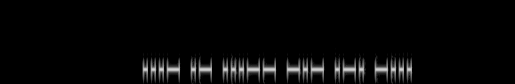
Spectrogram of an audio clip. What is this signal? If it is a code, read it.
Morse code, heard as a keyed tone, about 30 wpm, 700 Hz. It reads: VA3KRB
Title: DXCC-100 Call Signs - 6 Characters - 30wpm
